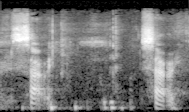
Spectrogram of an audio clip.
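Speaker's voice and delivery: normal talking voice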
